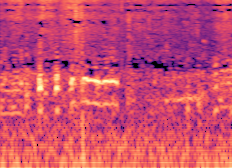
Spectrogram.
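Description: Chickens clucking: a few short calls in the first half, then quieter.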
